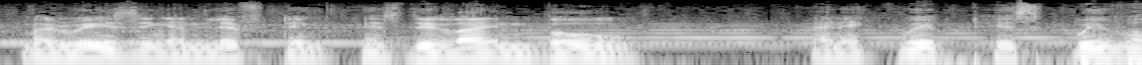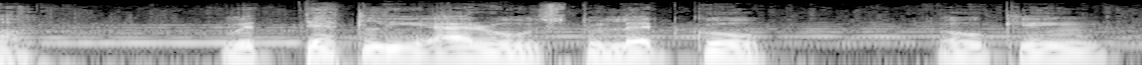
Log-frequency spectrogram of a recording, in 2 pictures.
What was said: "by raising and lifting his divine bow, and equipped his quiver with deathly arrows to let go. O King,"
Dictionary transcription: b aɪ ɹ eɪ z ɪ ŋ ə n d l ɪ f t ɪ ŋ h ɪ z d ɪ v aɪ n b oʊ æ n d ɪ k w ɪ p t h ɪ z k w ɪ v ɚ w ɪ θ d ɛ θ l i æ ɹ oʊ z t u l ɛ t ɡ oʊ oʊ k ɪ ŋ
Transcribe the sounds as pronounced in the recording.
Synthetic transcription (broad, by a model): b aɪ ɹ eɪ z ɪ ŋ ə n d l ɪ f t ɪ ŋ h ɪ z d ɪ v aɪ n b oʊ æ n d ɪ k w ɪ p t h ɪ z k w ɪ v ɚ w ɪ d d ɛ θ l i æ ɹ oʊ z t u l ɛ t ɡ oʊ oʊ k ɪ ŋ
